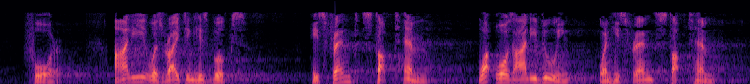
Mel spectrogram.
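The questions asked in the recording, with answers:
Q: What was Ali doing when his friend stopped him?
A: He was writing his books.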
